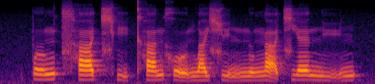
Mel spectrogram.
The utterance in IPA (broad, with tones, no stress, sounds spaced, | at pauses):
p ɤ˧˥ ŋ t͡sʰ ä˧˥ t͡ɕʰ ḭ˨˩ kʰ a˧˥ n x o̰˨˩ ʊ̯ n̪ w a˦ ɪ̯ ɕ y̰˨˩ n n̪ ʊ˧˥ ŋ ä̰˨˩ t͡ɕ j ɛ˥ n̪ y̰˨˩˦ n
